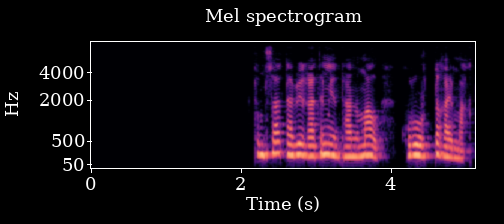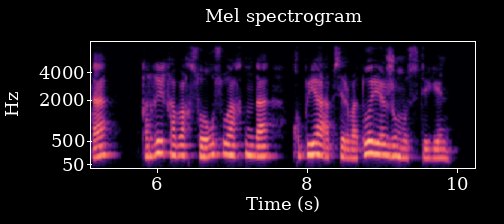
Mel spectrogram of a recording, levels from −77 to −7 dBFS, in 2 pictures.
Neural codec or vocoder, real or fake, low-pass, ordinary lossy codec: none; real; 7.2 kHz; none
